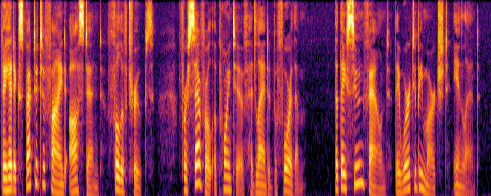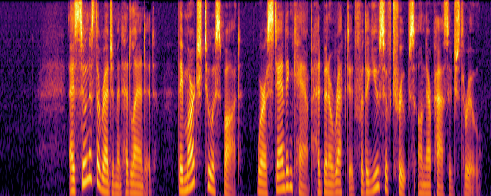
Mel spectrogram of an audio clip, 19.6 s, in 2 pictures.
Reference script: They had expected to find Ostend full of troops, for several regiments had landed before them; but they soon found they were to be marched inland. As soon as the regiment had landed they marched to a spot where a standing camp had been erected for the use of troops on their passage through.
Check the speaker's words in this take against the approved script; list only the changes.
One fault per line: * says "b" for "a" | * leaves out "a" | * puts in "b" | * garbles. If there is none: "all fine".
* says "appointive" for "regiments"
